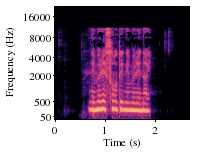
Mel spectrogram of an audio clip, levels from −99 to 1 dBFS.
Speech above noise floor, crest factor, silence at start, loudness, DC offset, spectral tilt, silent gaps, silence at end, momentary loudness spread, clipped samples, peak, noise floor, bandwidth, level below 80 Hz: 49 dB; 14 dB; 0.65 s; -18 LUFS; under 0.1%; -3.5 dB/octave; none; 0.8 s; 9 LU; under 0.1%; -6 dBFS; -66 dBFS; 11.5 kHz; -64 dBFS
